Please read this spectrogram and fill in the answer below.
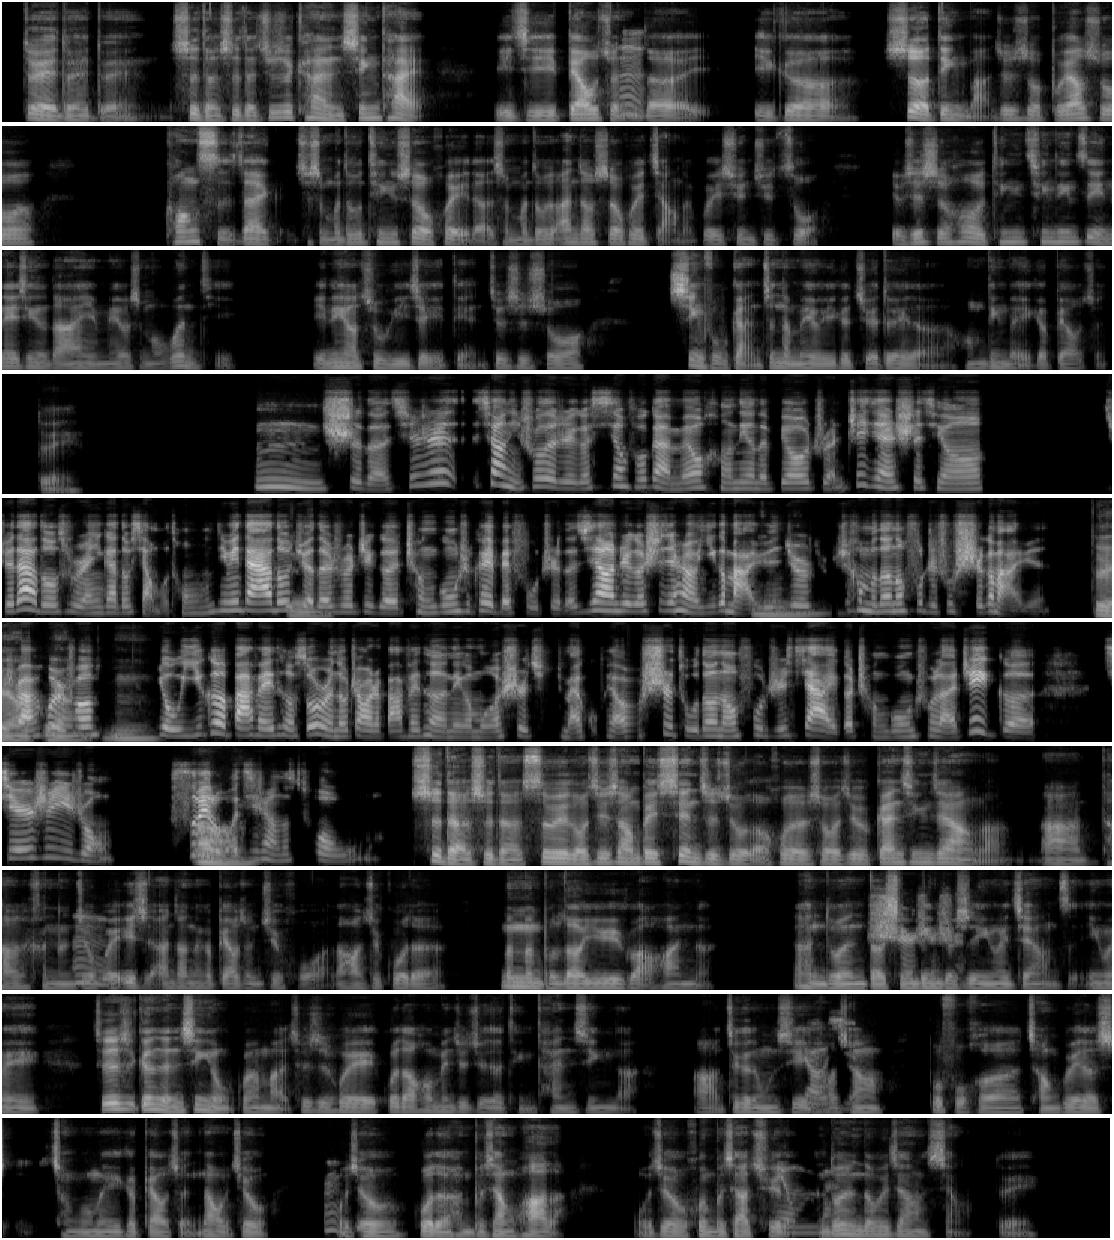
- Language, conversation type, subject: Chinese, podcast, 怎样克服害怕失败，勇敢去做实验？
- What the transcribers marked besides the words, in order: other background noise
